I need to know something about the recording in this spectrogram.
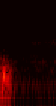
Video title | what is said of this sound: FAA'PAPA POPO and BANANAS. SAMOAN SWEET BREAD | You shake it. It's brown and yeah, and you can hear the juice in it.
